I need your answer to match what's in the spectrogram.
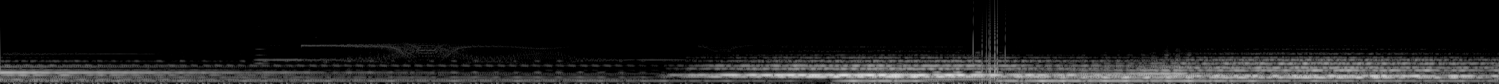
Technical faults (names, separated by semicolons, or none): processor overload crackle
